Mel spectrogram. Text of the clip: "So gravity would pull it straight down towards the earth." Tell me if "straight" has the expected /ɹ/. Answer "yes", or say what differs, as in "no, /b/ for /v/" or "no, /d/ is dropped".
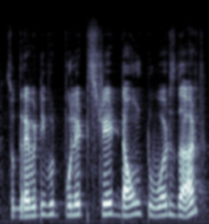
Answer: yes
